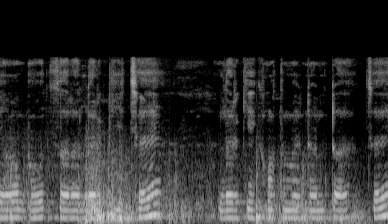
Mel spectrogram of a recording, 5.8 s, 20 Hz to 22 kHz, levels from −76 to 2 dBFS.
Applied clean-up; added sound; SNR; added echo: none; Thunder; 4 dB; reverberation time 2.2 s.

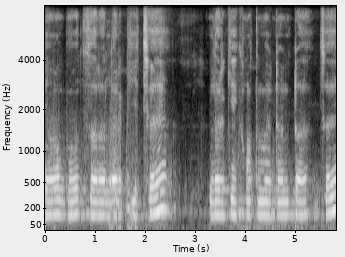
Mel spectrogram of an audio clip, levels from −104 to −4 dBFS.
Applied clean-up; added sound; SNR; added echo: neural separator model SepFormer DNS4.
